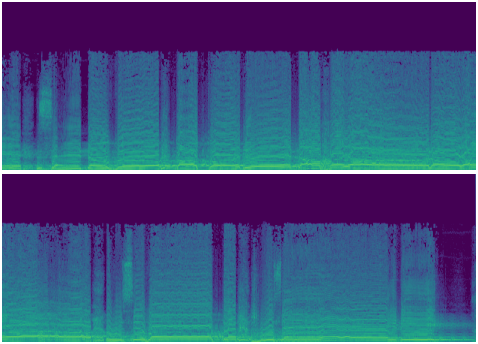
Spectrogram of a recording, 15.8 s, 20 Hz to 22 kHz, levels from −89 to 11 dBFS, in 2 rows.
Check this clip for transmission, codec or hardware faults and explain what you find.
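One fault is present: overlapping chunks. It occurs at 2.58, 5.60, 8.62 and 11.65 s, each lasting about 21 ms. The audio was handled in 3.0-second chunks, and each new chunk began slightly before the previous one finished. At every join, 21.33 ms of sound plays twice. The result is a click or stutter that returns at a steady rhythm, about every three seconds through the clip.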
